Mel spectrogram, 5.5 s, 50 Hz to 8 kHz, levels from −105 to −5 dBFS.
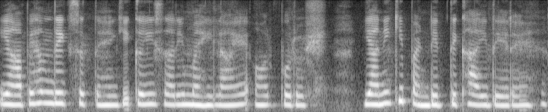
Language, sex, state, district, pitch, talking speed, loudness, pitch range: Hindi, female, Uttar Pradesh, Varanasi, 255 Hz, 205 wpm, -15 LUFS, 245-270 Hz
